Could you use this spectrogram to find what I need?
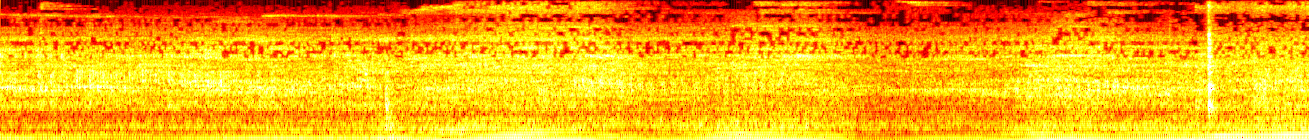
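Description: Tyres grind and crunch over rock and gravel.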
